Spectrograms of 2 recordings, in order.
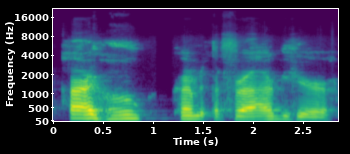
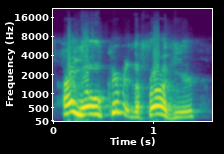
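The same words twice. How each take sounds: First: It is said in an old man's voice. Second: It is said in Kermit's normal voice.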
